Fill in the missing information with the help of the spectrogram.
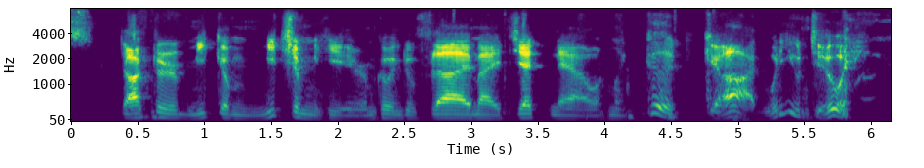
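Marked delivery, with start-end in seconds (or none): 0.0-3.9 deep, low radio broadcaster voice. Describing a character's surprisingly deep radio voice; deep Doctor Meacham voice. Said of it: "his m- voice was so deep".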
